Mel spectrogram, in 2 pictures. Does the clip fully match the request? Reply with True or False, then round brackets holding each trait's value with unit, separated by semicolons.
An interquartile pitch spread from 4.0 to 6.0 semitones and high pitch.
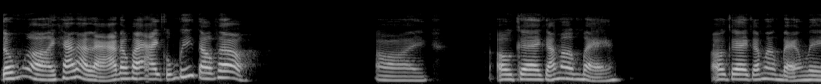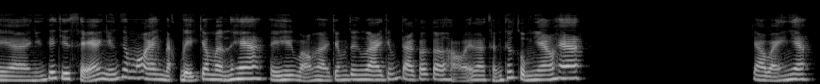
True (4.3 semitones; 230 Hz)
